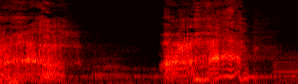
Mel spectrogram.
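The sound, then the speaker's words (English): A voice imitates a lion coughing as it bends over in the middle of a room, trying to cough out Wukong: two loud, raspy, growling hacks separated by a short pause, each trailing into a low groan, with no other talk. “He bent over and coughed.”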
